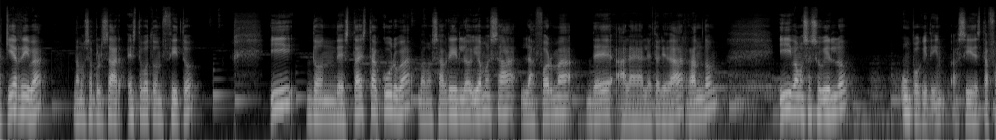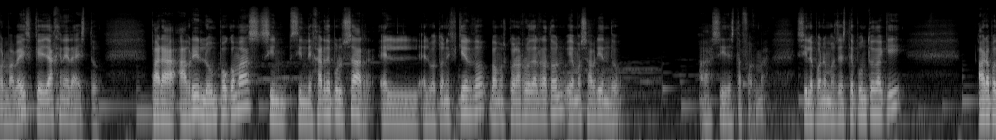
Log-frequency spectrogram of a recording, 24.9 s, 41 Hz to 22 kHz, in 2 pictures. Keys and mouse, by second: 2.6 click, 5.1-9.5 drag, 11.3-21.9 drag, 22.1-24.1 middle drag.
